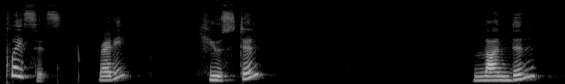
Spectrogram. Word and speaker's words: London: "Houston", "London". Were you pronouncing the name of that famous city properly all this time? I hope so, because there are a whole lot of people who were not, and now you are for sure.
